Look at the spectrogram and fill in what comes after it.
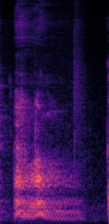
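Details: Gnarlie, a female pet dog, during morning playtime indoors after being told to speak, gives a drawn-out, low, harmonic grumbling growl lasting about a second, followed by a short burst of noise.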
